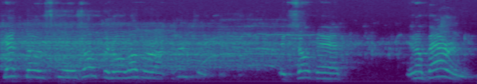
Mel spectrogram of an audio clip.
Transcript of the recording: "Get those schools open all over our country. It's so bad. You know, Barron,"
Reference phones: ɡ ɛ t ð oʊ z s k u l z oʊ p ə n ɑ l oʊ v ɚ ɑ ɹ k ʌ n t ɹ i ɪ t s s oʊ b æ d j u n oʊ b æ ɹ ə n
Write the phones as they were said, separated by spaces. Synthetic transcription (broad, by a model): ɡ ɛ t ð oʊ z s k u l z oʊ p ə n ɑ l oʊ v ɚ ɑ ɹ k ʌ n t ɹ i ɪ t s s oʊ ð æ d j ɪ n oʊ b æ ɹ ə n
